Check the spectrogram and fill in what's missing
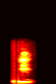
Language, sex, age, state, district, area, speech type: Tamil, male, 18-30, Tamil Nadu, Tiruppur, rural, conversation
